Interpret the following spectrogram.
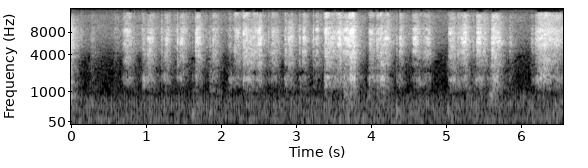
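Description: Felt-tip marker writing on flipchart paper: a run of short, faint strokes in quick succession.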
